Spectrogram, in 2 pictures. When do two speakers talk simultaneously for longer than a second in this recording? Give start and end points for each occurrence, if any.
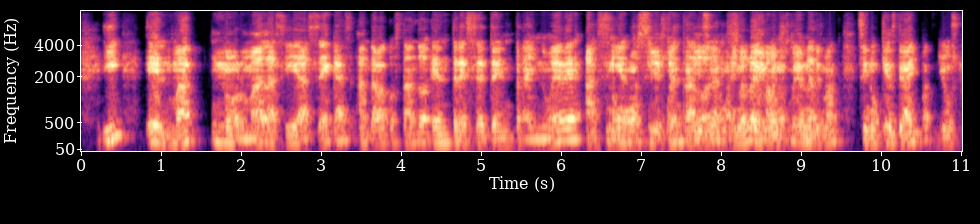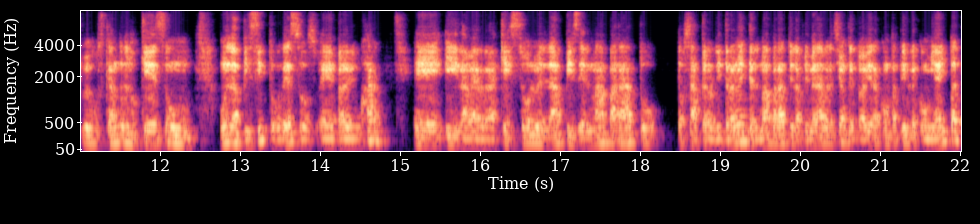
6.5-9.2

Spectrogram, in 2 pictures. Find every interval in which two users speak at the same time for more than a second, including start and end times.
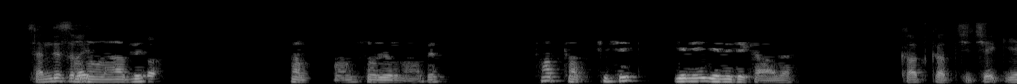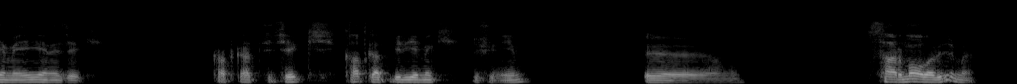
none

